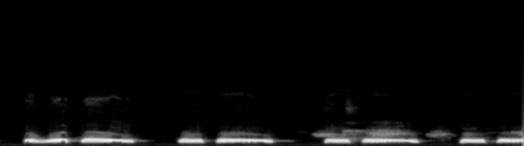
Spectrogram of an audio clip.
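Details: Spotted dove giving thúc gù coos in the thổ đồng (field) voice, played as a lure to make wild doves call back; low, mellow rolling coo notes in short groups separated by brief pauses, clean with no other sounds.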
